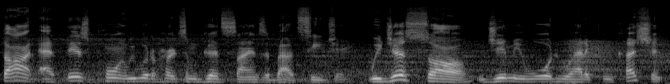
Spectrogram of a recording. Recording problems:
train or aircraft noise; noticeable; throughout; 15 dB below the speech

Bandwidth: 15 kHz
